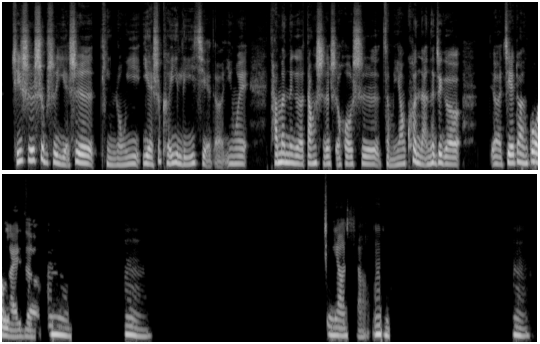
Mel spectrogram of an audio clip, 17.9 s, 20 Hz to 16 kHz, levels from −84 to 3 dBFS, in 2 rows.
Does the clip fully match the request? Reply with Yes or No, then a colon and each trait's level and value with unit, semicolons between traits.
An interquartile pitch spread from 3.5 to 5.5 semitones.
No: average, 3.0 semitones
